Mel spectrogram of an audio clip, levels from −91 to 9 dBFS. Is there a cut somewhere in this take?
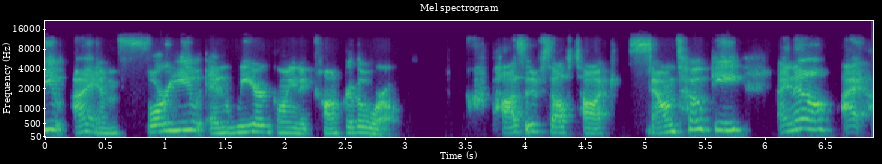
yes; 1 cut; at 3.1 s

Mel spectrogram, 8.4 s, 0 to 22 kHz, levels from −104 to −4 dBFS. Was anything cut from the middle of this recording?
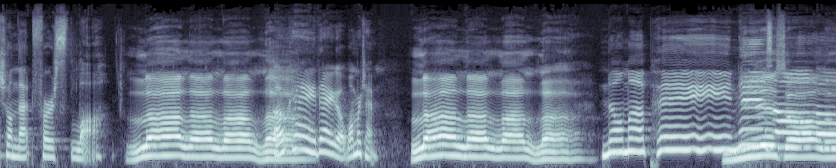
no; 0 cuts

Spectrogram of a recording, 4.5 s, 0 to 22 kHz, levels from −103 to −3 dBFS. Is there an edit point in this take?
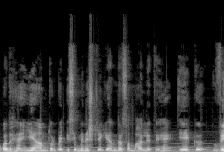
no; 0 cuts

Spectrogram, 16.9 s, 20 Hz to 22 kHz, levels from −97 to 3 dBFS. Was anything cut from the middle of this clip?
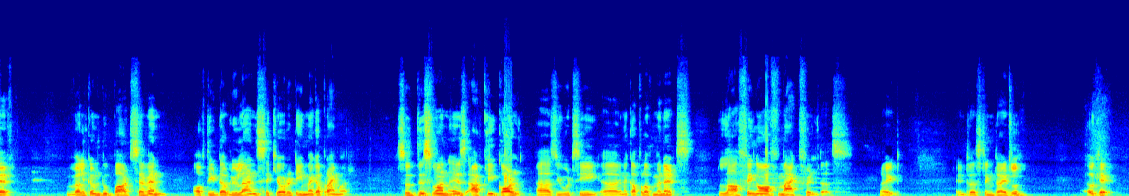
no; 0 cuts

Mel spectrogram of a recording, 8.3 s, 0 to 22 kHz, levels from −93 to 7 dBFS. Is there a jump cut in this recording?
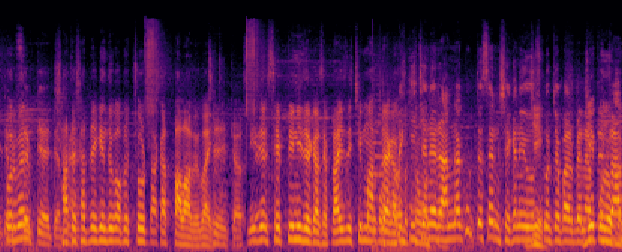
yes; 1 cut; at 5.3 s

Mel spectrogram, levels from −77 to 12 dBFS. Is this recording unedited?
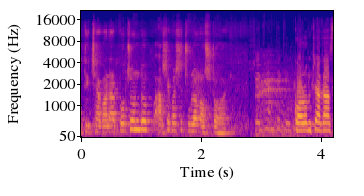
no; 1 cut; at 3.1 s

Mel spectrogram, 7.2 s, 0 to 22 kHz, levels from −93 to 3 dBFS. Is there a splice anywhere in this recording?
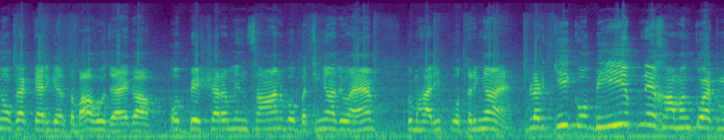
yes; 1 cut; at 5.2 s

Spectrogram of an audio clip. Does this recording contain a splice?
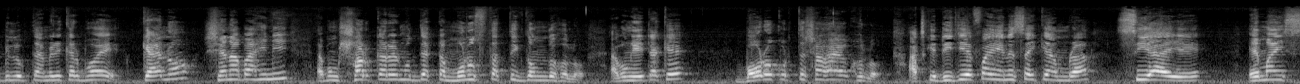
yes; 2 cuts; at 1.3 s, 8.9 s

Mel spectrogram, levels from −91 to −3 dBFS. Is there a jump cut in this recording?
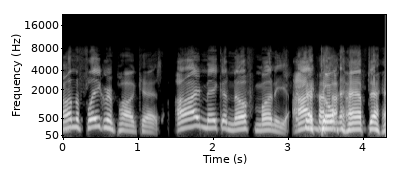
yes; 1 cut; at 1.4 s

